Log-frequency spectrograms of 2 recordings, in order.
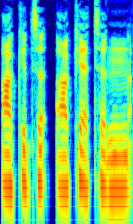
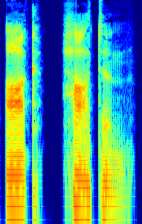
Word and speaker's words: Akhaten: So the problem is in English, we don't have the H sound in standard English. And so we represent it with KH. But the doctor is splitting it into two separate consonants, Akhaten.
